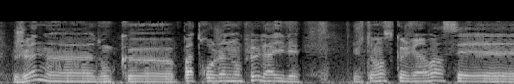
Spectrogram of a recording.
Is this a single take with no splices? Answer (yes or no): yes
